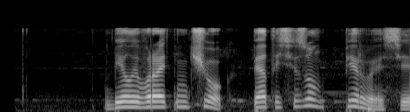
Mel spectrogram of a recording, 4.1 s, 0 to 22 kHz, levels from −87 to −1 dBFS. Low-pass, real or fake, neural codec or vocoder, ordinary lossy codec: none; real; none; none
